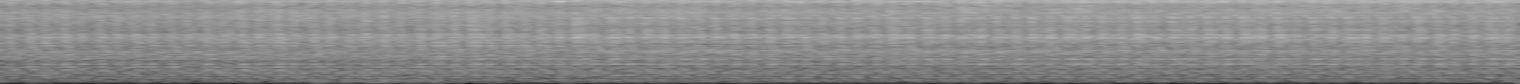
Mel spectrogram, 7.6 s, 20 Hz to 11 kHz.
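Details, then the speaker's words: 2006 Lexus ES330 at idle with cylinder 5 dead from an injector stuck closed, after tapping on the injector: steady lopsided stumble repeating a few times a second under the engine hum; slight improvement but still missing. "There appears to be a slight improvement, but it's probably not enough because it still appears to be missing."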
